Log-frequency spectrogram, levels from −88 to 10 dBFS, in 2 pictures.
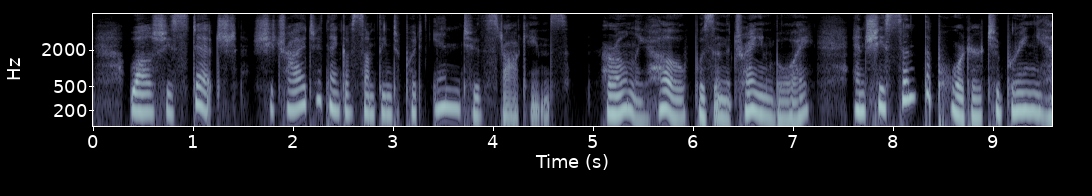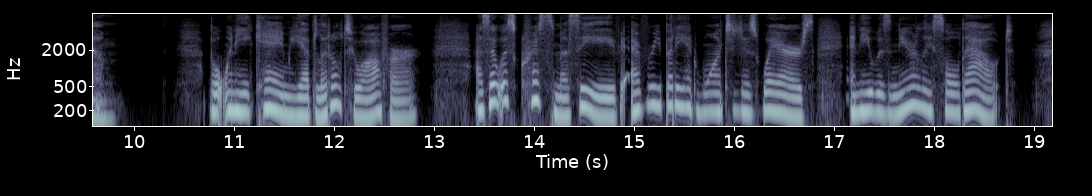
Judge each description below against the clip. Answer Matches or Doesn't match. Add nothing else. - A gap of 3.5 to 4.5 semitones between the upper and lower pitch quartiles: Matches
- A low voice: Doesn't match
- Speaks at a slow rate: Doesn't match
